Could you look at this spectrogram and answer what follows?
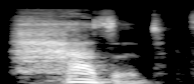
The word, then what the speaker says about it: hazard: By the time it gets via French into English, it started with a ha that the French are presumably just ignoring anyway. It's there, but they're not pronouncing it. And then it gets into English and we go, oh, but there's an H at the start of it. So let's pronounce the H. So it becomes hazard.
